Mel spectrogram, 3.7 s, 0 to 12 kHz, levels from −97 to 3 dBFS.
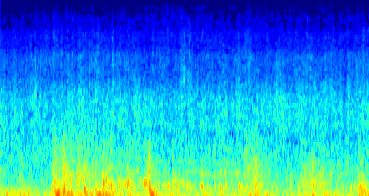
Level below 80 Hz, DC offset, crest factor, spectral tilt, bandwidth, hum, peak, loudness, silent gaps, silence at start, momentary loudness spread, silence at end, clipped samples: -32 dBFS; under 0.1%; 18 dB; -9 dB/octave; 7 kHz; none; -10 dBFS; -31 LUFS; none; 0 s; 9 LU; 0 s; under 0.1%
